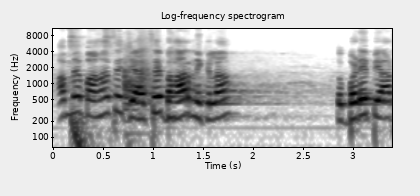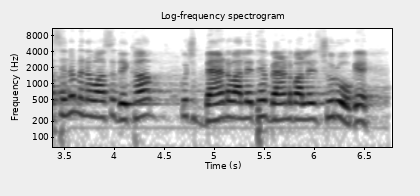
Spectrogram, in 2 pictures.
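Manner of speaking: normal talking voice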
